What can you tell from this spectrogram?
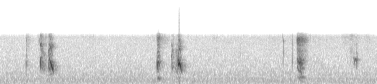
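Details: Two-week-old baby girl, too small for newborn clothes, with hiccups: short, soft, abrupt catches in her breathing, recurring in small clusters about every one to two seconds.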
